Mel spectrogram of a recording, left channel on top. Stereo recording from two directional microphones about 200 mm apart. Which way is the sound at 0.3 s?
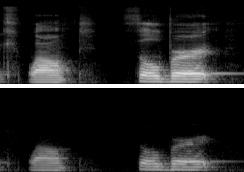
45° left (ahead or behind).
